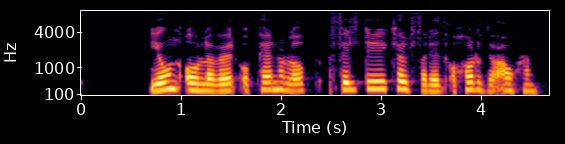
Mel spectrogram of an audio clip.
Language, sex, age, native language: Icelandic, female, 40-49, Icelandic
